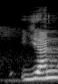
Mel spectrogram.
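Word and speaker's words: knee: होता है for example नी इसका हम के का क ऐसे प्रोनंसिएशन नहीं करते नी बोलते इसको नो मतलब मालूम होना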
